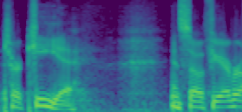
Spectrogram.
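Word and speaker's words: Türkiye: And they prefer that we don't call their country Turkey, that we pronounce it Turkiye.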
